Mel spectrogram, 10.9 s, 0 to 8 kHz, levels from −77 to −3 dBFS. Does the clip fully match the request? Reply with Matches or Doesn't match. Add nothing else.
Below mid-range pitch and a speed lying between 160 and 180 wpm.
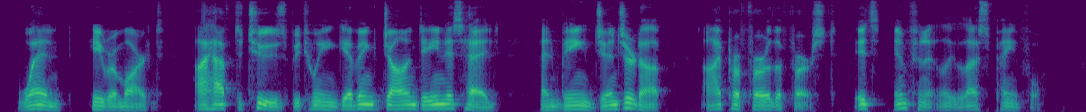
Doesn't match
